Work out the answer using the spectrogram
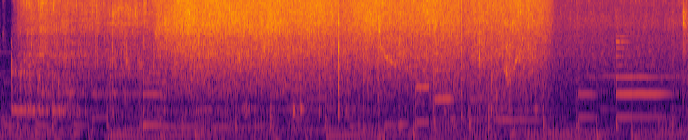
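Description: Green peas sizzling as they are tipped into hot oil and whole spices in a steel kadai and stirred with a wooden spatula. The sizzle starts at once, then dies down about five and a half seconds in as the peas fry on low heat.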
